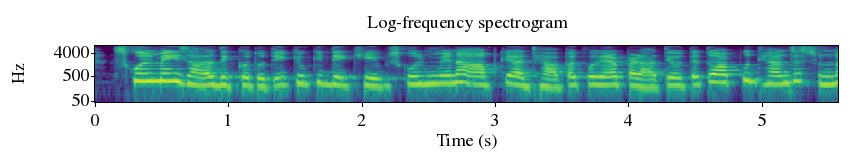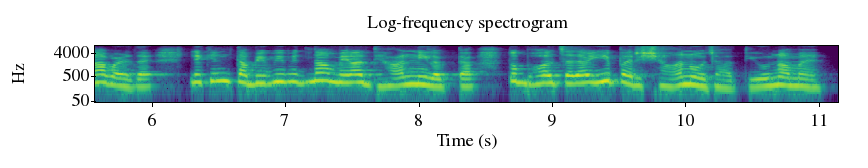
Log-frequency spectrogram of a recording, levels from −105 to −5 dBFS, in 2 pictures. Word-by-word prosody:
School 325 -1 +3
में 330 - +7
ही 325 -1 +6
ज़्यादा 225 -4 +1
दिक्कत 225 -1 -2
होती 200 +1 -4
है। - - -4
क्योंकि 260 +2 -5
देखिए 220 -3 -3
स्कूल 245 +3 -3
में 260 +1 +1
ना 290 +1 +2
आपके 235 +3 -2
अध्यापक 205 0 -3
वगैरह 235 0 +2
पढ़ाते 205 0 0
होते 215 +2 -3
हैं 235 - -5
तो 305 - +3
आपको 285 +4 0
ध्यान 255 -4 -3
से 320 - -2
सुनना 280 -3 0
पड़ता 195 -5 0
है 190 0 -3 0.3
लेकिन 325 +3 +1
तभी 265 -2 +2
भी 295 +4 +1
इतना 315 +4 +1
मेरा 285 -1 +4
ध्यान 205 +4 -2
नहीं 240 -3 +2
लगता। 195 0 0 0.3
तो 320 - +1
बहुत 265 0 0
ज़्यादा 265 0 +4
ये 285 +4 +4
परेशान 210 -1 +1
हो 215 -3 +1
जाती 180 -1 -9
हूँ 200 +2 -2
ना 225 -1 +1
मैं। 195 -3 -3
235 Hz, 230 wpm, -23 LUFS, 210-275 Hz, 0.3 s, में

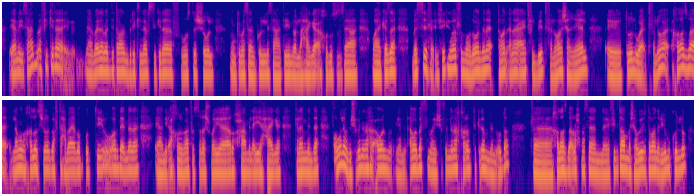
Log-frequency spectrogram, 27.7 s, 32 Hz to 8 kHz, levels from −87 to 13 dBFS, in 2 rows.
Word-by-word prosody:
يعني 130 0 0
ساعات 155 +7 -1
بيبقى 160 -6 -2
في 175 - -5
كده 180 +1 +1
آآ، - - -8 0.2
يعني 120 -2 -3
ما 130 +1 +3
أنا 145 0 +4
بادّي 140 -1 +1
طبعًا 135 -2 +1
break 125 0 -4
لنفسي 120 -1 -2
كده 125 +1 +1
في 115 -1 -11
وسط 120 +2 -4
الشغل، 115 -1 -1 0.3
ممكن 115 0 -3
مثلًا 115 -2 0
كُلّ 115 +1 0
ساعتين 110 +1 -1
والَّا 105 -1 0
حاجة، 115 +2 0
آخُد 115 -2 -5
نص 115 -1 -4
ساعة 115 +1 0 0.3
وهكذا، 130 +4 +3 0.3
بس 130 +7 0
الف 155 - +1
الفكرة 140 +7 -1
بقى 165 +1 +4
في 150 - -10
الموضوع 130 +1 +3
إن 140 +1 +1
أنا 155 +2 +1
طبعًا 130 +2 0
أنا 130 +2 0
قاعد 135 +1 0
في - - -12
البيت 125 +5 -1
فاللي 105 +2 -4
هو 135 +2 +2
شغّال، 130 +4 0 0.4
آآ، 105 -1 +2
طول 130 +1 +3
الوقت، 120 -4 +2
فاللي 115 +7 -2
هو 175 +2 +1
خلاص 160 +3 +1
بقى 155 -5 +3
لمّا 140 +3 +3
باخلّص 135 +1 +1
الشغل 135 0 0
بافتح 135 -1 -3
بقى 125 0 +2
باب 130 +1 -1
أوضتي 140 +3 -3
وأبدأ 140 -2 +1
إن 130 +2 -1
أنا 135 +1 +1 0.3
يعني 110 +3 0
أخرُج 120 -3 0
أقعُد 120 +1 +2
في - - -18
الصالة 115 +1 -3
شويّة، 115 0 +2
أرُوح 120 0 -2
أعمل 115 0 +1
أي 120 0 +2
حاجة، 110 +2 0 0.3
كلام 120 +1 +2
من 120 -2 +1
ده، 125 +1 +1 0.2
فهم 170 +4 +3
لمّا 175 -5 +5
بيشوفوني 125 +5 0
إن 150 - +2
أنا - - +4
خ - - +3
أول 145 0 +3
م 130 - -5
يعني 105 -1 -6
أول 145 +1 +4
بس 155 -1 -1
ما 120 -2 0
يشوفوا 120 +3 -5
إن 140 - 0
أنا 145 +1 +3
خرجت 140 0 -3
كده 140 +2 +1
من 120 -4 0
الأوضة، 120 - -2 0.4
فخلاص 110 +3 +3
بقى، 125 - +2
رُوح 130 +1 -2
مثلًا 115 -4 0
في 130 - -4
طبعًا 140 +1 +5
مشاوير 125 0 +2
طبعًا 130 0 +2
اليوم 120 +4 +2
كلّه، 135 +5 +1
125 Hz, 220 wpm, -23 LUFS, 115-135 Hz, 0.4 s, لمّا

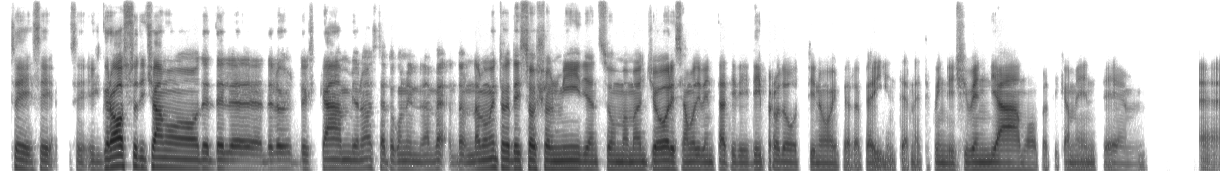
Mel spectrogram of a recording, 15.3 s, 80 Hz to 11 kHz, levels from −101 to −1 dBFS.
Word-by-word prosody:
Sì, 115 -6 0
sì, 105 +1 -3 0.2
sì. - - -13
Il 105 -2 -9
grosso, 150 +5 +7
diciamo, 130 -2 +3
del 115 -1 -1
del 115 -3 0
dello 115 +1 -2
del 110 +2 -8
cambio, 120 -1 +1
no, 120 +3 -4
è 130 - -7
stato 110 0 -6
con 110 0 -5
il 105 - -5
l'avvent 105 0 -6
dal 100 +1 -6
momento 120 +3 +2
dei 120 0 +2
social 115 -1 +2
media 110 -1 +2
insomma 105 0 -2
maggiori, 105 +1 +3
siamo 100 0 -2
diventati 100 -1 -2
dei 95 -1 -7
dei 105 +1 -3
prodotti 100 -2 -5
noi 95 0 -4
per - - -9
per - - -4
internet. - - -9
Quindi 95 -2 -5
ci 100 - -8
vendiamo 95 -2 +1
praticamente, 95 +1 -11
mhmm, 85 -7 -20 0.7
ehm, - - -9
105 Hz, 155 wpm, -26 LUFS, 100-115 Hz, 0.7 s, grosso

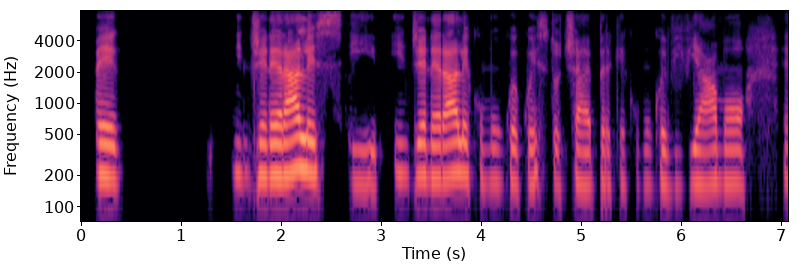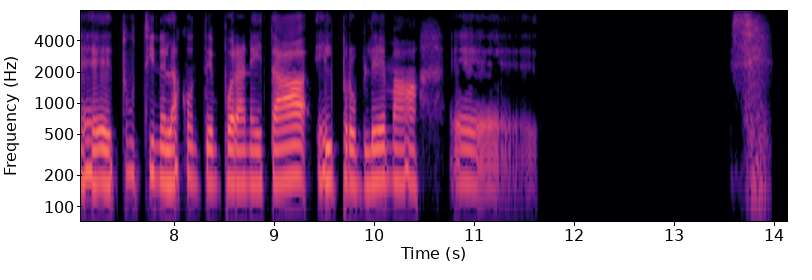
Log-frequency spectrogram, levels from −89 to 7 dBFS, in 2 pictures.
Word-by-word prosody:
Beh 195 -2 +5 1.1
In 205 -1 -10
generale 205 +2 +8
sì, 175 -4 -9
in 205 -1 -9
generale 200 +1 +5
comunque 180 -3 -8
questo 175 0 -8
c'è, 170 -1 -3
perché 170 0 -10
comunque 170 0 -9
viviamo, 175 +1 -3 0.4
ehm, 180 -3 -2
tutti 210 0 -10
nella 180 -2 -1
contemporaneità 180 +1 -1
e - - -11
il 185 -2 -2
problema, 180 0 -4 0.3
ehm 180 -1 -11 1.9
Sì. - - -14
180 Hz, 90 wpm, -24 LUFS, 175-195 Hz, 1.9 s, generale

